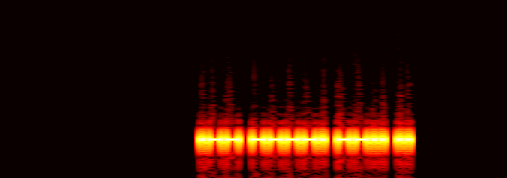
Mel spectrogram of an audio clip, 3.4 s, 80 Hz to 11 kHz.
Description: Morse code, heard as a keyed tone, about 42 wpm, 700 Hz. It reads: W9ZI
